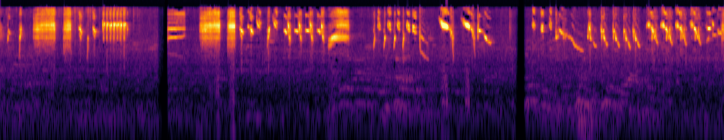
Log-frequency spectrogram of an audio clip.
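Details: A Himalayan goldfinch sings in the evening, recorded with a mobile phone: buzzy wheezing bursts alternate with fast tinkling twitters and swooping slurred notes, with brief abrupt silences between phrases.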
